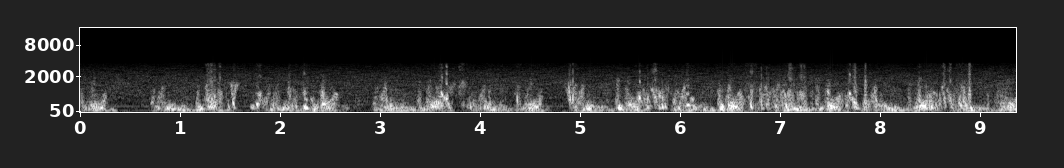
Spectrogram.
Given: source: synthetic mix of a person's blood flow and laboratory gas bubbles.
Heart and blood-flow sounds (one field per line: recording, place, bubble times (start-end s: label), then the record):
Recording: Doppler ultrasound of blood flow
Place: precordium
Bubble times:
1.24-1.61 s: bubbles
1.70-1.89 s: bubbles
1.92-2.02 s: bubbles
2.07-2.33 s: bubbles
3.50-3.94 s: bubbles
4.34-4.42 s: bubbles
4.84-5.00 s: bubbles
5.55-6.00 s: bubbles
6.04-6.15 s: bubbles
6.36-7.30 s: bubbles
7.64-8.00 s: bubbles
8.37-8.95 s: bubbles
9.19-9.25 s: bubbles
From the record:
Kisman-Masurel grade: 232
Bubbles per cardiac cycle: several, 3 to 8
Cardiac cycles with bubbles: 50 to 99%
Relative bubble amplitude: moderate (0.250 to 0.450)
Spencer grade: 3 (all of the cardiac periods contain showers or single bubble signals, but not dominating or overriding the cardiac motion signals)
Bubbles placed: anywhere in the cardiac cycle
